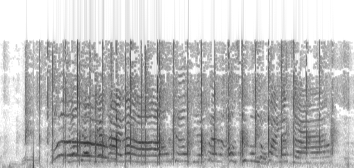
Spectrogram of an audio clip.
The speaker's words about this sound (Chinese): 我们再拍手一次哈，为今天预备节目的弟兄姐妹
